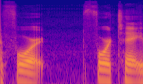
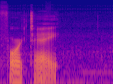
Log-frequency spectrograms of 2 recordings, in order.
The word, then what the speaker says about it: forte: Since that is going to clearly be my forte today. Do you guys know, by the way, that that is actually correctly pronounced fort instead of forte?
